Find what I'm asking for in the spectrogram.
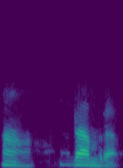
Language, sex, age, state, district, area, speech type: Sanskrit, female, 60+, Karnataka, Uttara Kannada, urban, conversation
